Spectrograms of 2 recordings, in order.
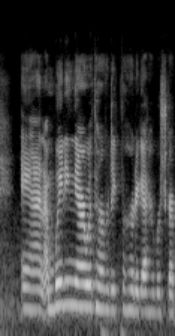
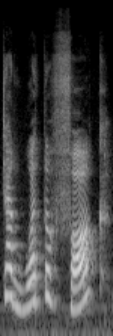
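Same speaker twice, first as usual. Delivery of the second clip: outraged; 4 semitones higher, much slower than usual. Retold or imitated. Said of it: "And I was like".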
